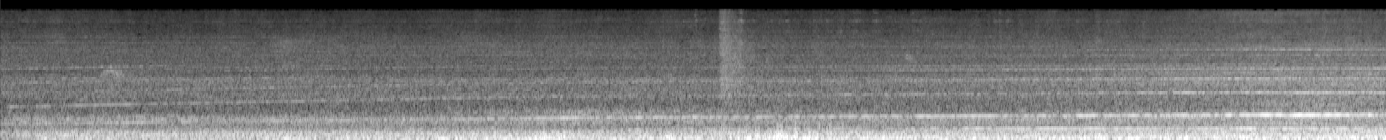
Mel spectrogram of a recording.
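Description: Electric train accelerating along the platform: a low rumble that grows steadily louder, with a traction-motor whine rising slowly in pitch.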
